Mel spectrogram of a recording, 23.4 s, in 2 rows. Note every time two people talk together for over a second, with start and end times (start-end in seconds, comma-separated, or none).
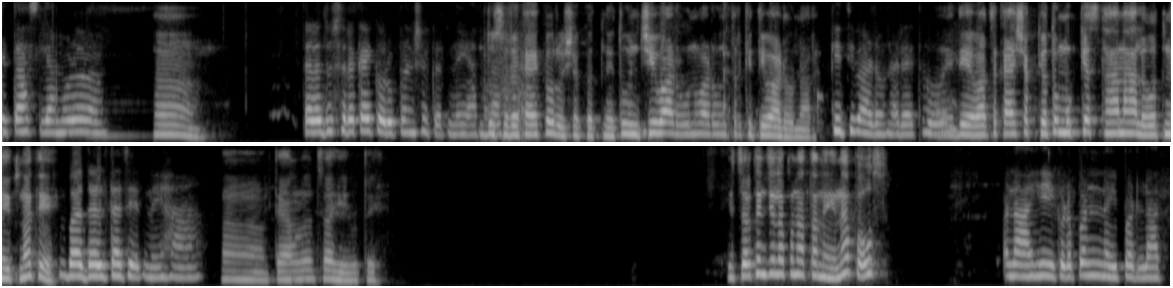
none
